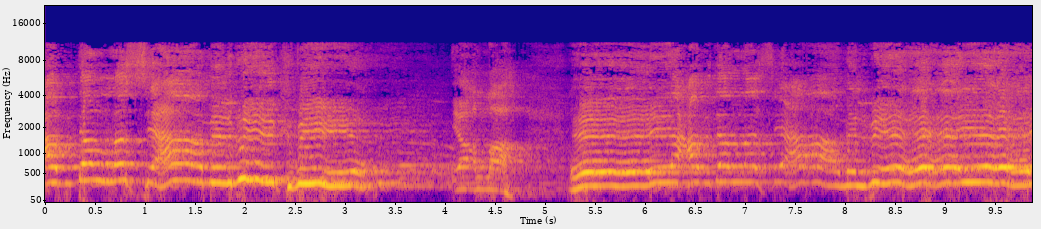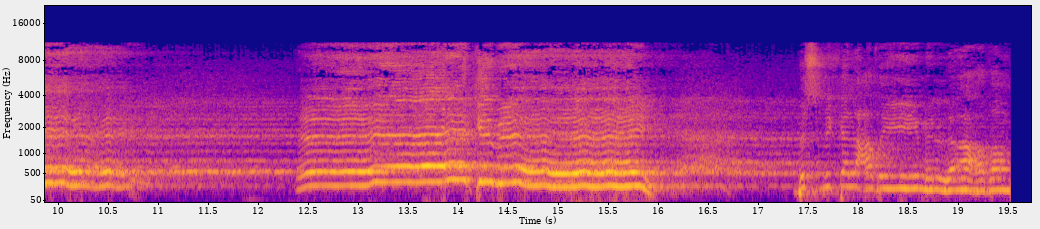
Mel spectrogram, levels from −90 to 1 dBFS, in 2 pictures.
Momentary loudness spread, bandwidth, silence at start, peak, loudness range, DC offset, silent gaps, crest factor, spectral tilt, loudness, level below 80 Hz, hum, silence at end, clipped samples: 16 LU; 11.5 kHz; 0 s; -2 dBFS; 6 LU; under 0.1%; none; 12 dB; -3.5 dB/octave; -15 LUFS; -52 dBFS; none; 0.2 s; under 0.1%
